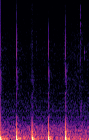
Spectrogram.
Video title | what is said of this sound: The Bread My Grandmother Made Every Week (Maritime Molasses Brown Bread Recipe) | That little tap tap when you knock on it and it sounds hollow, That's the sign of a bread loaf that is finished.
